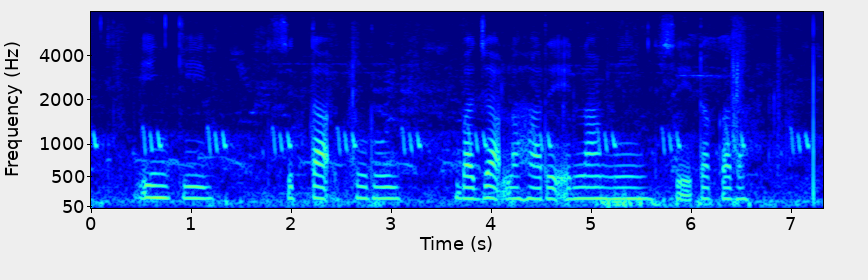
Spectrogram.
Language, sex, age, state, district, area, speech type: Santali, female, 30-45, West Bengal, Uttar Dinajpur, rural, read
